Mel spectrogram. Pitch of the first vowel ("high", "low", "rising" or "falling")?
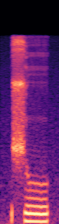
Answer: high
